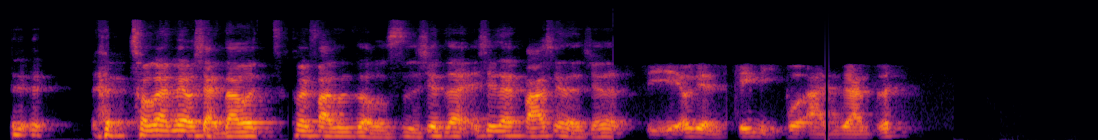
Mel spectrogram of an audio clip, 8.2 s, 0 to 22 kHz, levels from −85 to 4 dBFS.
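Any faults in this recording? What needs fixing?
Two gaps between stream segments cut the speech. The first runs from 2.16 to 2.19 s, about 32 ms. The second runs from 6.19 to 6.22 s, about 28 ms. Each is a hard-edged hole of silence. The segment time stamps don't line up, so the player pads the space with nothing. No speech is lost, but the timing stretches slightly. The four-second spacing fits 4-second segments. Prevention: stamp each segment to start exactly where the last one ends.

From 4.60 to 7.15 s the speech turns dull and boxy. Nothing above 3.2 kHz survives, and then the full band returns. There is no silence at either edge, and the level barely changes. A faint new noise floor appears, roughly 50 dB below the speech. The likely cause is an input switched to a poorer device, such as a headset call profile, in mid-recording. Prevention: lock the input device for the whole session.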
